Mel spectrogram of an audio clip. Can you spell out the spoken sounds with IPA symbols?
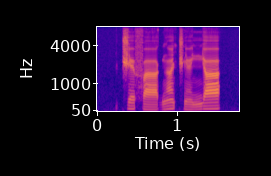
t͡ʃ ɛ˧ f aː˨ ɡ ã˧ t͡ʃ ɛ̃˨ ɲ a˧

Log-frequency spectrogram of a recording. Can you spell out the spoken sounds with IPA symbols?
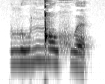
l u ŋ͡ǃ ɔ xʷ ɛ

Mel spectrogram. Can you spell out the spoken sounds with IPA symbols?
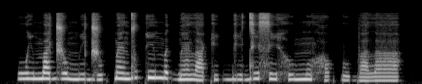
w i˧ m a˦ d͡ʒ o˦˨ m i˨ d͡ʒ u˨ k͡p ɛ̃˧ d u˦ k ĩ˦ m ɛ˦˨ ɡ͡b ɛ̃˧ l a˨ k i˨˦ ɡ͡b i˧ d i˦ s i˧ h u˧ m ũ˧ h ɔ˨ k͡p u˨ b a˨ l a˧

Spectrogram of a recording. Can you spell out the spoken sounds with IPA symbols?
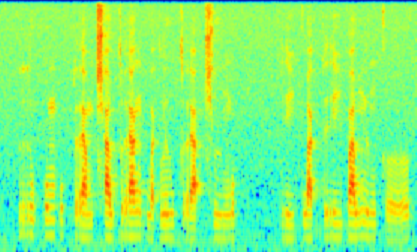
r u˥˩ ʔ p o˥˩ m p o˥˩ k̚ p r a˧ m t͡ɕʰ a˦˥ w k r a˥˩ ŋ p u˨˩ a̯ k l ɯː˦˥ w k r a˨˩ ʔ t͡ɕʰ ɯː˧ ŋ o˥˩ k̚ | p r iː˧ k w a˦˥ k̚ p r iː˧ p a˦˥ w n ɯ˦˥ ŋ kʰ ɤː˩˦

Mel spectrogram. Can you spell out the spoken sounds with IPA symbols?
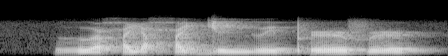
ɦ ʊ ħ i ħ ə ɟ ə ɲ ɵ e̯ pʼ ə˞ f ə˞

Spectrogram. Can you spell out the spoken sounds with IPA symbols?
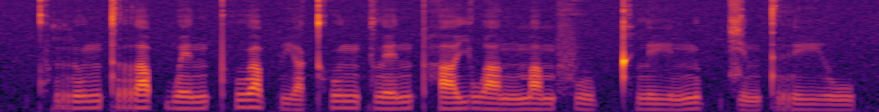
kʰ r u˦˥ n t r a˥˩ p̚ w e˦˥ n pʰ u˥˩ a̯ p i˩˦ a̯ kʰ u˥˩ n k l e˦˥ n pʰ a˦˥ j w a˧ n m a˧ m f uː˨˩ p̚ kʰ l iː˧ n u˥˩ k̚ t͡ɕ e˨˩ n t r iː˧ w

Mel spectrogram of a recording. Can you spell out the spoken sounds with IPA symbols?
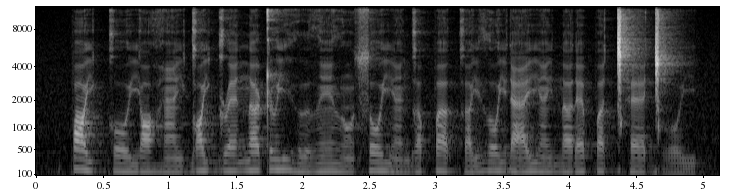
p ɒ˦˨ j k o˨ j ɒ˨ ɦ æ̃˨ j ɡ ɒ˦ j ɡ ɹ ɛ˧ n ɐ˦ ʈ ɯ˦ j ɦ ɯ˨ ð ẽ˧ ð õ˨ s o˦ j ɛ̃˨ ɡ ɐ˧ p ɐ˦˨ k ɐ˨˦ j ð o˦ j ɾ æ˨˦ j ɛ̃˧ j n ɐ˧ ɾ ɛ˦ p ɐ˦ ǀʰ ɛ˦ ɡ͡ǀ o˨ j

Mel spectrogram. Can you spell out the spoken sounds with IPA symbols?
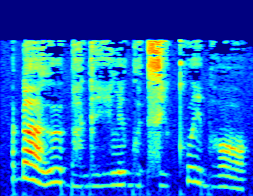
ɠ a ɣ ɯ ɠ a̤ ɡʱ i̤ l i ɡʷ e̤ ʔ s i̤ kʷʰ i bʱ ɔ

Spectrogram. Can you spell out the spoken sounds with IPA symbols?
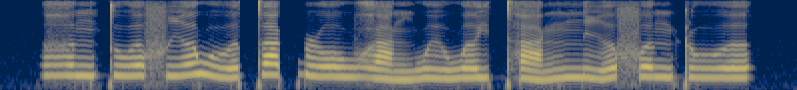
ɣ ə˧ ŋ t̪ u˧ ə̯ f i˧˥ ə̯ w u˨˩˦ ə̯ t̪ a˦˥ k̚ ɹ o˧ w ɣ a˨˩˨ ŋ w ɨ˨˩ w ə˧ j t̪ʰ a˨˩˦ ŋ n i˨˩˦ ə̯ f əː˧ ŋ ʈ u˧ ə̯

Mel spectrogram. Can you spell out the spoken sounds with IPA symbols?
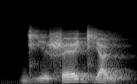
d͡ʑ i ʂ ɛ d͡ʑ a ɳ

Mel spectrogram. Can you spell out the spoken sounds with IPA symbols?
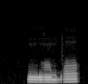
ŋ ɡ ɔ̃˧ b ɔ˦

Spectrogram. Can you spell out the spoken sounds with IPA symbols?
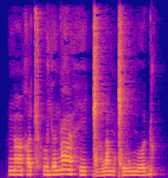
ŋ ɑ̃ː χ ɑ ʈ͡ʂʰ o j ɜ ŋ ʕ ã h e ɡ͡ǁ ɑ̃ w ɑ m ǁ e w ŋ o ɖ

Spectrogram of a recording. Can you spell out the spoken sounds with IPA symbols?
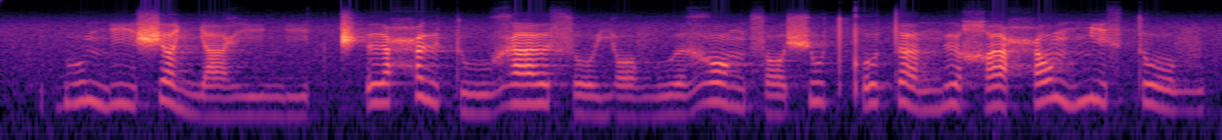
ɓ u˧˥˧ ŋ i˥˧ ʃ ɐ˥˧ ɲ a˩ ɣ i˩ ŋ i˩ t t͡ʃʼ ɘ˥ ħ ɨ˥˧ t u˩ ɣ a˥ ə̯ s o˩ j ɔ˩ v u˩ ə̯ ɣ ɔ˥˧ ŋ s ɔ˩ ʃ u˥ t kʼ o˥ t ɐ˥˧ ŋ ɨ˧˥˧ χ ɐ˧˥˧ ħ ɔ˧˥˧ ŋ ɲ i˥˧ s t o˥˧ v

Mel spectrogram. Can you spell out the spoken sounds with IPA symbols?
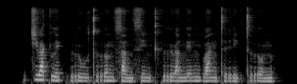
t͡ɕ ɯ˥˩ a̯ k l e˨˩ k̚ r uː˨˩ t r o˧ n s a˨˩ n s i˨˩ n kʰ r ɯ˨˩ a̯ n e˦˥ n b a˧ ŋ t r i˨˩ ʔ t r o˧ n

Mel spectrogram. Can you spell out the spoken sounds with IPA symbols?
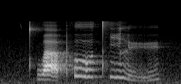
t̪ʰ w ä̰˨˩ pʰ o˥ ʊ̯ t̪ʰ i˥ l y̰˨˩˦

